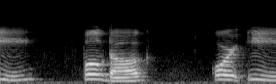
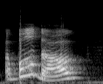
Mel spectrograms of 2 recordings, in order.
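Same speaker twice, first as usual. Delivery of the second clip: higher, teasing question; amused disbelief; 4 semitones higher, 3 dB louder than usual. A narrator's reading. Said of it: "Sam laughed".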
